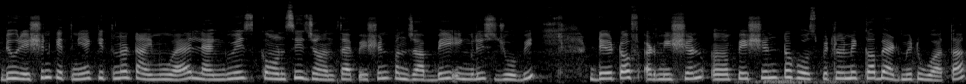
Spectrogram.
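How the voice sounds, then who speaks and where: Her voice high-pitched with a dark, mellow tone, a woman speaks with ordinary pitch variation, hardly any pauses and very even loudness. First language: Punjabi (speaking Hindi). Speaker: nursing teacher. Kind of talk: tutorial.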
